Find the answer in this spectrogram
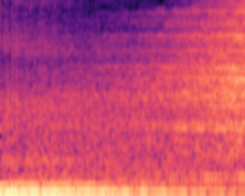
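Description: Logo-intro sound design: a deep, steady rumble that slowly fades while a hissing swell builds in the highs, rising toward a hit.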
